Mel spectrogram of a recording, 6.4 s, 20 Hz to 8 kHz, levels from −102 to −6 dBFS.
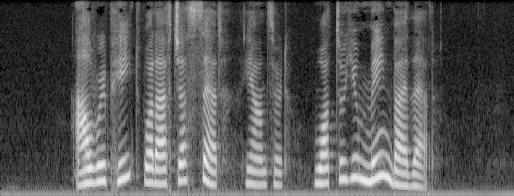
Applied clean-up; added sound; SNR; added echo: none; none; none; none.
